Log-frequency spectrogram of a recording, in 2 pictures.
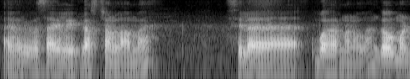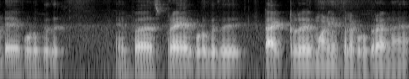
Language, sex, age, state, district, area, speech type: Tamil, male, 45-60, Tamil Nadu, Mayiladuthurai, rural, spontaneous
